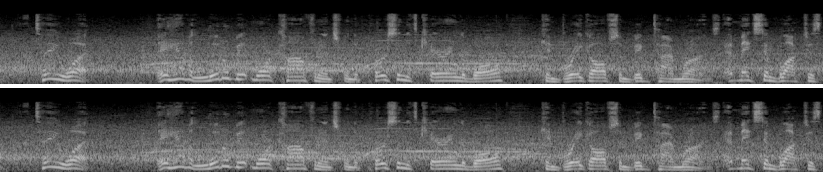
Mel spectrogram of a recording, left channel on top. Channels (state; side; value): normal; both; correlation 0.83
